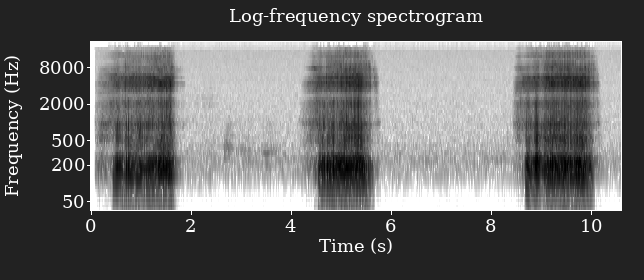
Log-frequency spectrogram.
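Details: Adult man snoring in deep sleep, recorded in a real bedroom with binaural microphones: three loud rough snores on breathing in, roughly every four seconds, with quiet pauses between.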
